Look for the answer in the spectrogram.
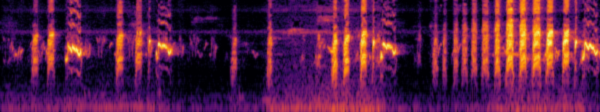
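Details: Energetic song of a sooty-headed bulbul (kutilang), a recording used to provoke other bulbuls to sing: repeated phrases of sharp chirps ending in slurred whistles, then a fast rhythmic run of clipped notes.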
